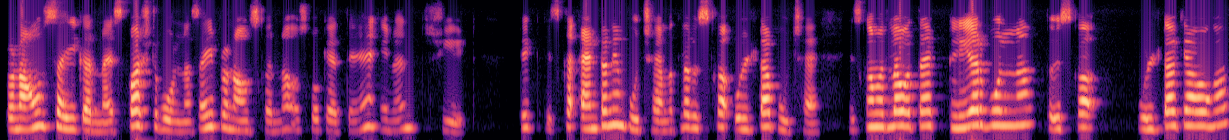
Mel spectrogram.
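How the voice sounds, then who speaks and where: Female vocab teacher, higher voice, smooth and clear, patient repeater, slightly lo-fi recording. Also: a bit bright. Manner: explains each word slowly, repeating it and asking "what does it mean?"; keeps checking in with "ठीक है" and "है ना". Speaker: English teacher. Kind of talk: exam-prep vocabulary lesson.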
